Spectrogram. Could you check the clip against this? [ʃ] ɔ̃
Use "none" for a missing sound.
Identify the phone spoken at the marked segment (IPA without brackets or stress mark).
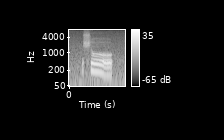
ʃ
